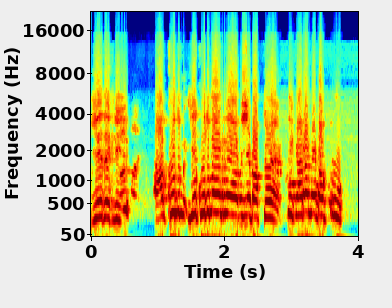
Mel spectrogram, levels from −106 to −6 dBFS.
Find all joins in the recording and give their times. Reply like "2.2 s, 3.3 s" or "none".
2.9 s

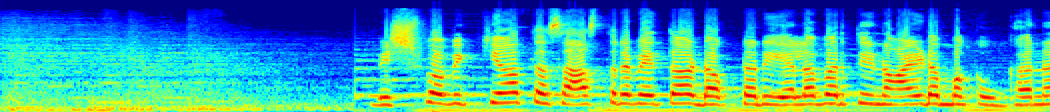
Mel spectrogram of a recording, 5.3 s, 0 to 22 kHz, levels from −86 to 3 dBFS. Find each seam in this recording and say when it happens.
1.7 s

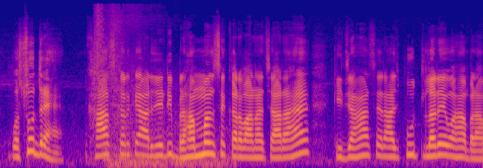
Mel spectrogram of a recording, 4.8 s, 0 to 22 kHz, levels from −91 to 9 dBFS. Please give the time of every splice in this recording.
0.9 s

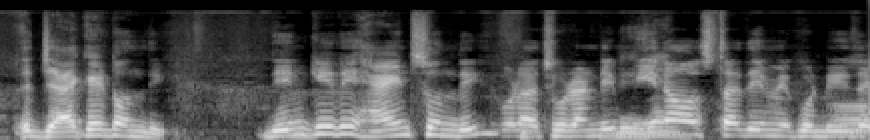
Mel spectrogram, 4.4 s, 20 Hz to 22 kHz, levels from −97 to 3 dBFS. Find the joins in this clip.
2.6 s

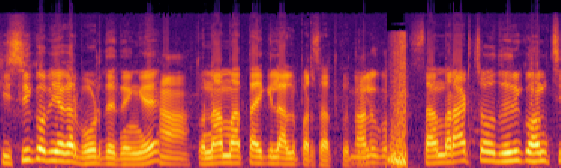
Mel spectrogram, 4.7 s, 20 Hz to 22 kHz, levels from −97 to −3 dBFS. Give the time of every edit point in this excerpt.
3.3 s

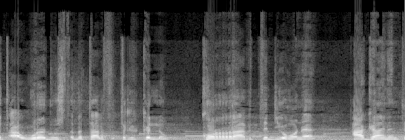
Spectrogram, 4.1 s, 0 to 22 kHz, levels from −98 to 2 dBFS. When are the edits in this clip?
none

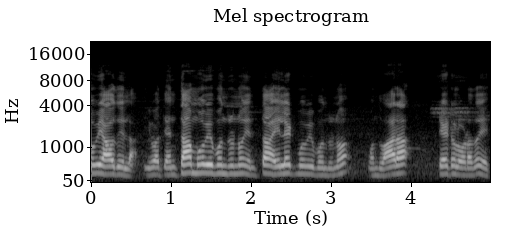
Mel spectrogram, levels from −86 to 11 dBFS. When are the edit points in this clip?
none

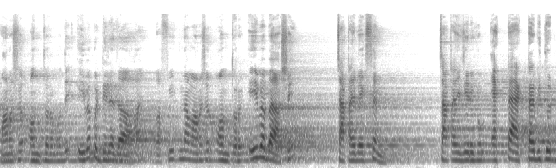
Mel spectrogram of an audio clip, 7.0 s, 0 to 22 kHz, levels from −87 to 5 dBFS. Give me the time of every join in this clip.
4.1 s

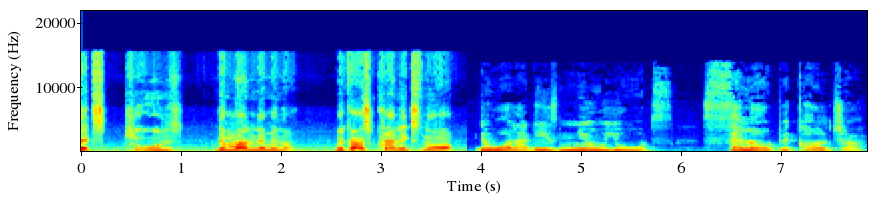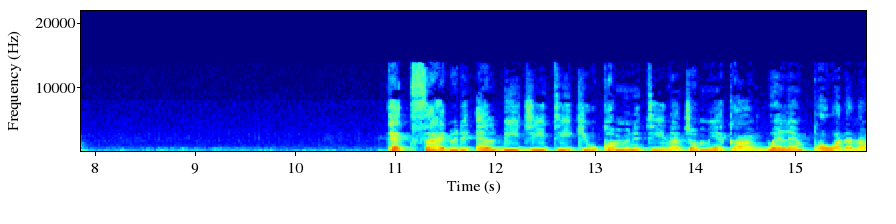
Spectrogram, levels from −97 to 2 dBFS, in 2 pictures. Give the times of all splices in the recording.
3.8 s

